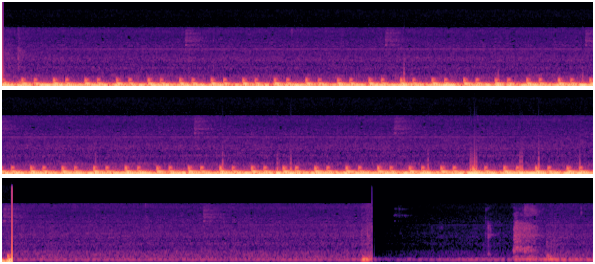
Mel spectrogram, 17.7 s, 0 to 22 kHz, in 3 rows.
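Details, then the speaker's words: Heart sound simulator's attempt at normal cat heart sounds: rapid, regular low S1 and S2 thumps at a fast feline heart rate, though sounds are too tympanic and last too long for a real cat, then silence. "and finally we'll listen to the heart sound simulators attempt to make cat harp sounds the sounds are a little too tympanic and they last too long for a cat but the faster heart rate gives you a feel of how fast a cat heart might beat at"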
